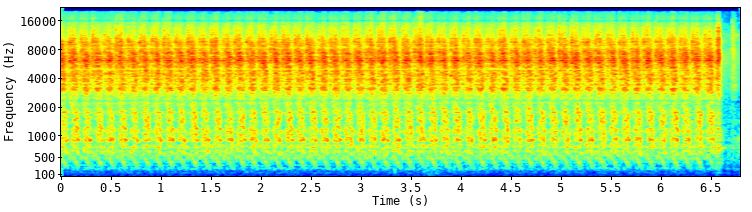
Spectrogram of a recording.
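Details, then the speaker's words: Petrol engine with coil and distributor, fuel poured down the overflow: quick even starter churn about three beats a second, no catch or firing; crank no start, owner suspects lacking spark. "I think we might be lacking in the sparks, you know."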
